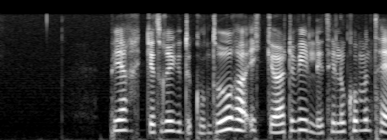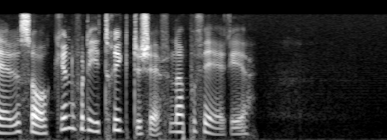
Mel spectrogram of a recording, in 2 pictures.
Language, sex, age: Norwegian, female, 26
